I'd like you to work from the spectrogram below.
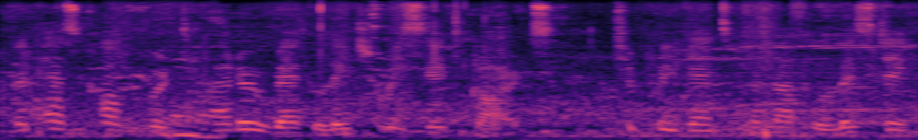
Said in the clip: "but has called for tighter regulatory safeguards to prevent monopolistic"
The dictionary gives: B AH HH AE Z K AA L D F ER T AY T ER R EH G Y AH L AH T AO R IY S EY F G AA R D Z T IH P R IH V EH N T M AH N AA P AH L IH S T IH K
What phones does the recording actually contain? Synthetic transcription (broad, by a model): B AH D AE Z K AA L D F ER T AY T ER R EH G Y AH L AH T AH R IY S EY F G AA R D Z T IH P R IH V EH N T M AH N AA P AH L IH S T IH K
